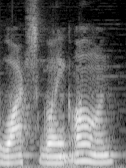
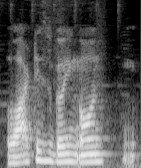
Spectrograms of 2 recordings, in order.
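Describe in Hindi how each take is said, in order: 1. 'What is' को छोटा करके एक शब्द की तरह बोला जाता है। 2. 'What is' को दो पूरे शब्दों की तरह बोला जाता है। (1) "शॉर्ट में बोलते हैं ना" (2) "इससे सेंटेंस बड़ा हो जाता है"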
